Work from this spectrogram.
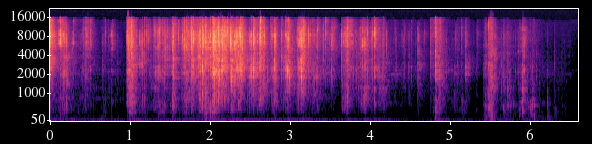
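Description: Plastic and foil packaging of a Sonny Angel blind box crinkles and tears close up as it is unwrapped, in dense bursts followed by a few sparser rustles.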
